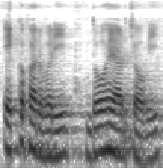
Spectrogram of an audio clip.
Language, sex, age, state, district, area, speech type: Punjabi, male, 18-30, Punjab, Patiala, urban, spontaneous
